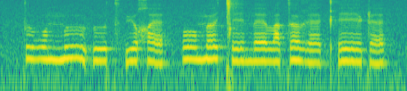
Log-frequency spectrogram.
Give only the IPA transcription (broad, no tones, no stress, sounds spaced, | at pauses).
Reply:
t ɯ β o n n̪ ɯː ʔ ɯː t͡sʼ y χ ɛ | oː m œ ɪ̯ ǀ eː n ɛː β a t œ ɣ ɛː kʼ eː ʈ ɛ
